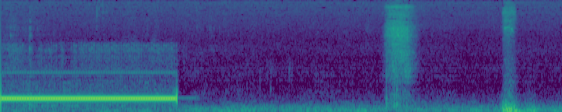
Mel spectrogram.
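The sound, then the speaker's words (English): A steady electronic ringback tone from an unanswered phone call sounds for nearly two seconds, then cuts off into quiet line hiss, broken by a couple of short breathy sniffs. “See, he's not answering.”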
